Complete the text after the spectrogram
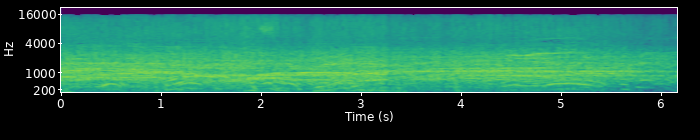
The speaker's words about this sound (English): I was going to end there with that very satisfying cheer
